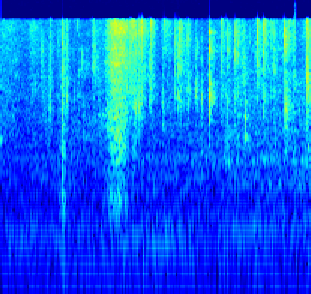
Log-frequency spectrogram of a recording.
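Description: Wet mouth clicks and smacks as a hard candy is sucked, with a short rush of noise about a second and a half in.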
